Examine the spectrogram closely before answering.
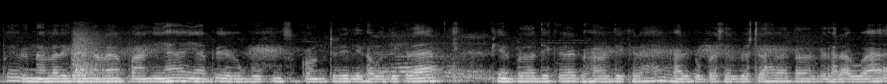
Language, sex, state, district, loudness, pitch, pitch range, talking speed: Hindi, male, Odisha, Sambalpur, -16 LUFS, 135 Hz, 130-140 Hz, 210 wpm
